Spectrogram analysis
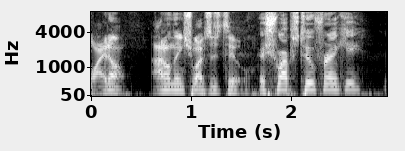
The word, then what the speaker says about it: Schweppes: category is it is you pronounce schweppes right schweppes schweppies it's just schweppes um i gotta go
